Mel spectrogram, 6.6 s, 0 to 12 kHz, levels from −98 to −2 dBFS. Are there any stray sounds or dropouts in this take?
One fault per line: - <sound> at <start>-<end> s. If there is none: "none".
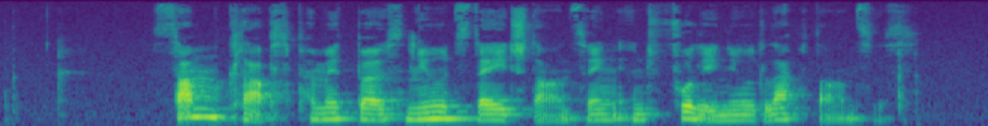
none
